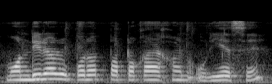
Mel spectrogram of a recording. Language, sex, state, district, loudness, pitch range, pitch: Assamese, female, Assam, Kamrup Metropolitan, -15 LUFS, 200-220 Hz, 210 Hz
